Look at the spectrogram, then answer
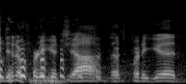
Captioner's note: laughter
